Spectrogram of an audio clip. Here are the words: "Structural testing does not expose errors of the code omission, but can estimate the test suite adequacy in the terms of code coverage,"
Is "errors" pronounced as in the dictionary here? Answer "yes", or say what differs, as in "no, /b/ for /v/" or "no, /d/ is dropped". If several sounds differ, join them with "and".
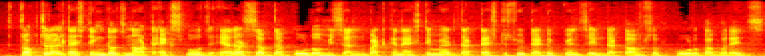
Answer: no, /s/ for /z/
